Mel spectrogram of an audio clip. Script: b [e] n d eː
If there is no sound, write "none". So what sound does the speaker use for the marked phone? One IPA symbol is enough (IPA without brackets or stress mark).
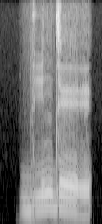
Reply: i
